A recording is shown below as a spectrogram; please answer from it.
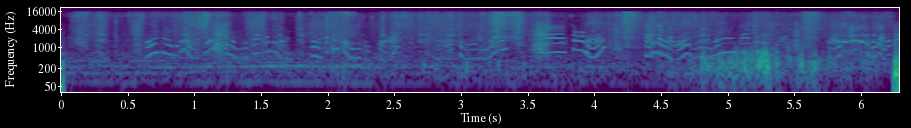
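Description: Faint hiss of a fine water spray from a mist-type garden sprayer watering potted vegetable seedlings, with many faint, short chirping calls of an animal throughout.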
